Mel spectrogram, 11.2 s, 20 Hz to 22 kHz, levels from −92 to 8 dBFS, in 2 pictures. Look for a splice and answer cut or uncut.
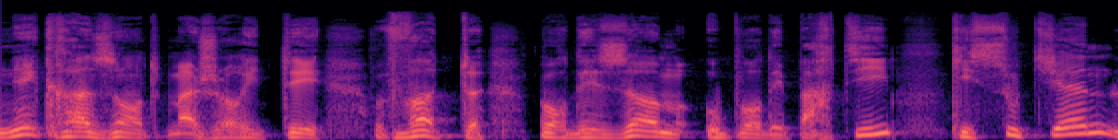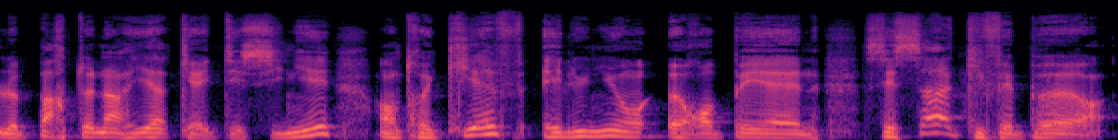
uncut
